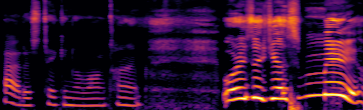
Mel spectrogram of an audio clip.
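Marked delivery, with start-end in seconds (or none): 2.8-4.5 yawning. Real, not acted. Yawning while talking.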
